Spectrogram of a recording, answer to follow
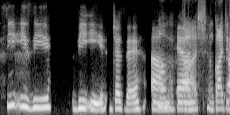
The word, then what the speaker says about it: cezve: It's spelled CEZVE, jezve.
